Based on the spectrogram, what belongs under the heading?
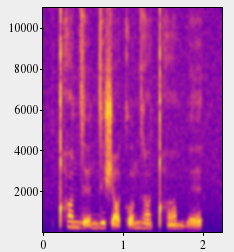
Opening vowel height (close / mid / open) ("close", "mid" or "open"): open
